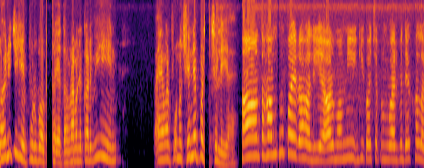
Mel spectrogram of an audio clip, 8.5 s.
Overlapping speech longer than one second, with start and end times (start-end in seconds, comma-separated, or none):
none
